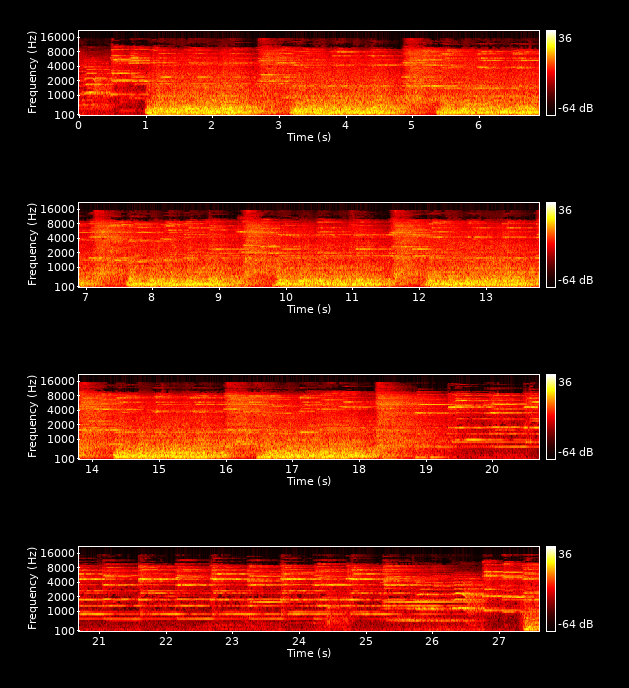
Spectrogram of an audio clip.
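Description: Children's drum band playing: drums and cymbals in repeated phrases about two seconds long, then, about two-thirds of the way in, mallet instruments ring out a melody of clear bell-like notes over lighter percussion.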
